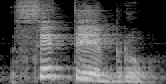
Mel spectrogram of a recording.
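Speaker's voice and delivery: SETEMBRO said "setebro", with an oral E and no M; pronúncia errada sem M. Shown as a demonstration. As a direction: drop the nasal from the middle of "setembro". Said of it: "É setembro ou é setembro?". ("setembro" dito "setebro", sem som nasal)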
